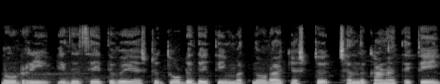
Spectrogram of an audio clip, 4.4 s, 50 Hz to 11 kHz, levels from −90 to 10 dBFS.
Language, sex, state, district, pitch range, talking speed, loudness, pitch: Kannada, male, Karnataka, Dharwad, 140-150 Hz, 165 wpm, -22 LUFS, 145 Hz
